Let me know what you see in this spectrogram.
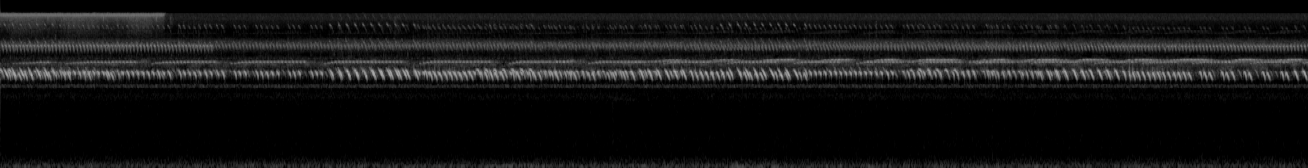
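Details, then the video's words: A thick chorus of grass insects fills a buckwheat field in Ora-dong, Jeju Island, South Korea: sustained high shrill bands with quick repeated chirp pulses, several callers overlapping steadily throughout. "제주 메밀밭의 풀벌레 소리"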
